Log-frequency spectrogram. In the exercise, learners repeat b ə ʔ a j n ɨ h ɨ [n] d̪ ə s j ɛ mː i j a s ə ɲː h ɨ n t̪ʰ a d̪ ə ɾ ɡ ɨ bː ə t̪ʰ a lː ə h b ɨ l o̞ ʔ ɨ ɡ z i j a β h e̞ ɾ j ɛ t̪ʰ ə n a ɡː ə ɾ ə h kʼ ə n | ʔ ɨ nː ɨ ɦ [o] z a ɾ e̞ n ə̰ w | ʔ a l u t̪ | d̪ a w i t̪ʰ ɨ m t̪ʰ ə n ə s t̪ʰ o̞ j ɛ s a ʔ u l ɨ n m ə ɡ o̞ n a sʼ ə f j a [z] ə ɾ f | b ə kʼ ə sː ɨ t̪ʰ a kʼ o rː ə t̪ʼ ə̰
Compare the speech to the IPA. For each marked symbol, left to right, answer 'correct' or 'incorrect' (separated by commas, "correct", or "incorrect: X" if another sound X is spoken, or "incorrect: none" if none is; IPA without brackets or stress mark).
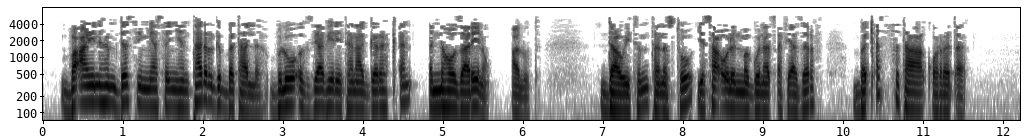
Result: incorrect: m, correct, correct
